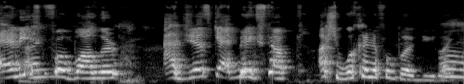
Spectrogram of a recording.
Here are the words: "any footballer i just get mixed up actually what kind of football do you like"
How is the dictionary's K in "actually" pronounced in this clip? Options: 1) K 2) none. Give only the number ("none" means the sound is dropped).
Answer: 2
